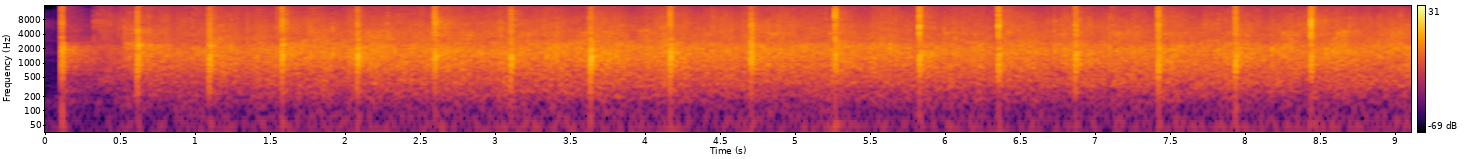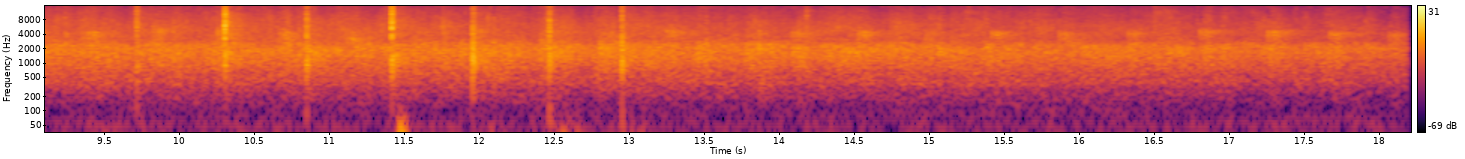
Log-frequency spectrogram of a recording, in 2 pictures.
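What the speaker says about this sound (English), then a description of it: "I'm sure he hears you clapping now." Audience clapping at a Wellington book launch for Jack Body, sustained steady applause with distinct sharp individual claps standing out in a regular rhythm throughout.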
